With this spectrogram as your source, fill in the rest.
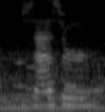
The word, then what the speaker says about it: Zazzer: story's doing on purpose it's professor zazzer like laser who was his head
